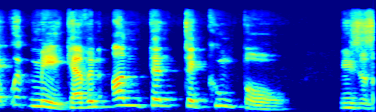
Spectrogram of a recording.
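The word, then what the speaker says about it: Antetokounmpo: last name they probably were sitting with you pronounced on ten Takuto say it with me Kevin unten takubo he's just like nine and I'm not gonna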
